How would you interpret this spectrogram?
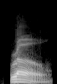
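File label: "rho", American English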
